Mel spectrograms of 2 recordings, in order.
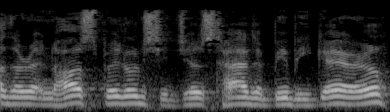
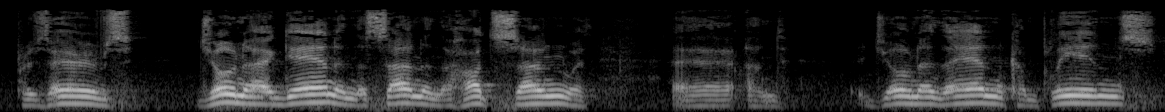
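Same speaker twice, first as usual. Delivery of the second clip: normal talking voice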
